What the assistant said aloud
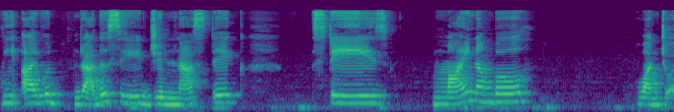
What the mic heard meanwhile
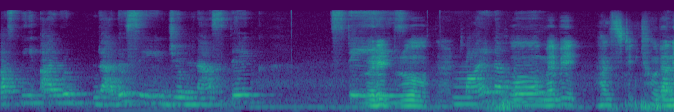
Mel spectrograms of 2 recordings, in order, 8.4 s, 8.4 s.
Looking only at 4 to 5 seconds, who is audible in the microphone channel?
both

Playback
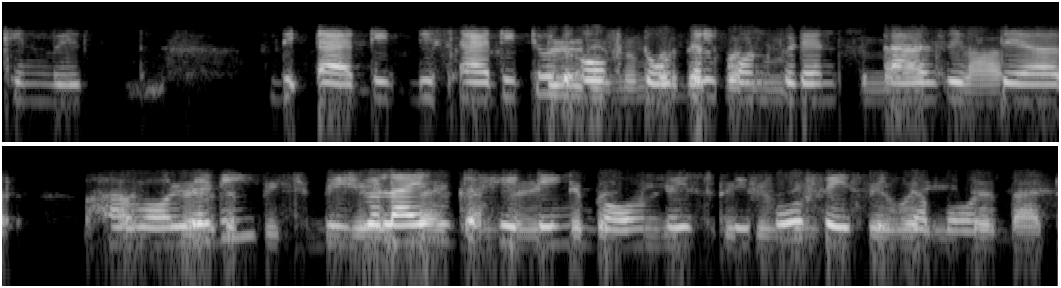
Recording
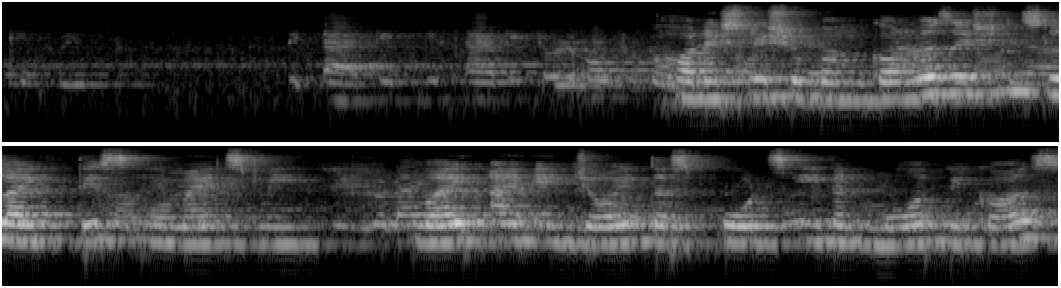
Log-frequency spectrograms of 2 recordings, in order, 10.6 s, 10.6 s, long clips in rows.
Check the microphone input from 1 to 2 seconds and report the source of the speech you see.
echo only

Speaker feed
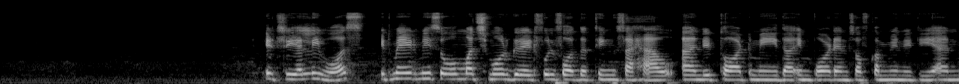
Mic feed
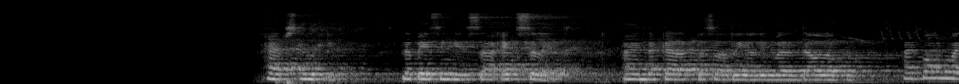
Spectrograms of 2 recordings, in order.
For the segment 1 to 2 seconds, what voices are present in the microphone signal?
neither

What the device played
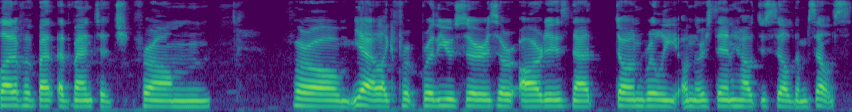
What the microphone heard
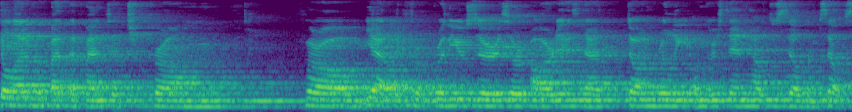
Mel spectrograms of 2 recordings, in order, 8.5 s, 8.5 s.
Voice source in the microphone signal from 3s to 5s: echo only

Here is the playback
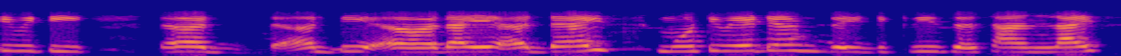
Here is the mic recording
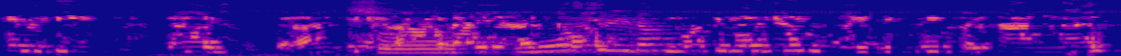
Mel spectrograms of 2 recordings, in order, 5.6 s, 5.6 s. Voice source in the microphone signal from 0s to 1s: echo only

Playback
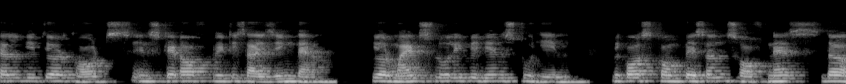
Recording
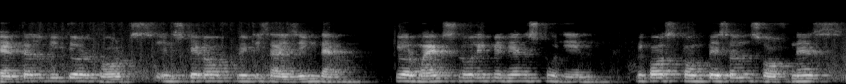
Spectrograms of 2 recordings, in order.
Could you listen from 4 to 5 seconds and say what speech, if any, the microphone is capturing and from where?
echo only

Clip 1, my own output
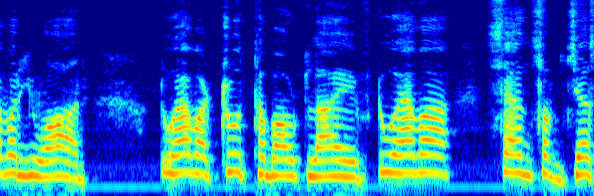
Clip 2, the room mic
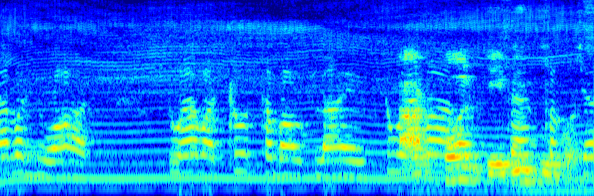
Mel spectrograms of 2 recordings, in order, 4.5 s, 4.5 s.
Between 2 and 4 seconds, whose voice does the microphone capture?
both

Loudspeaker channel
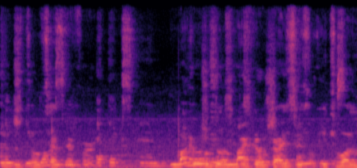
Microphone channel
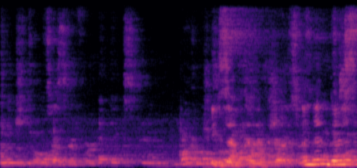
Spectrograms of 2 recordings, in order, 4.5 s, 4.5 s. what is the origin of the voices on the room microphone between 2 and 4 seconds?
both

